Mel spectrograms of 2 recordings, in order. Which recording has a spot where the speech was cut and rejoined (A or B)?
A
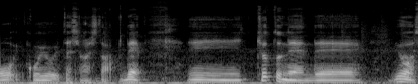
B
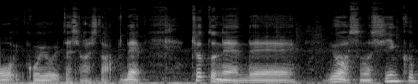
B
